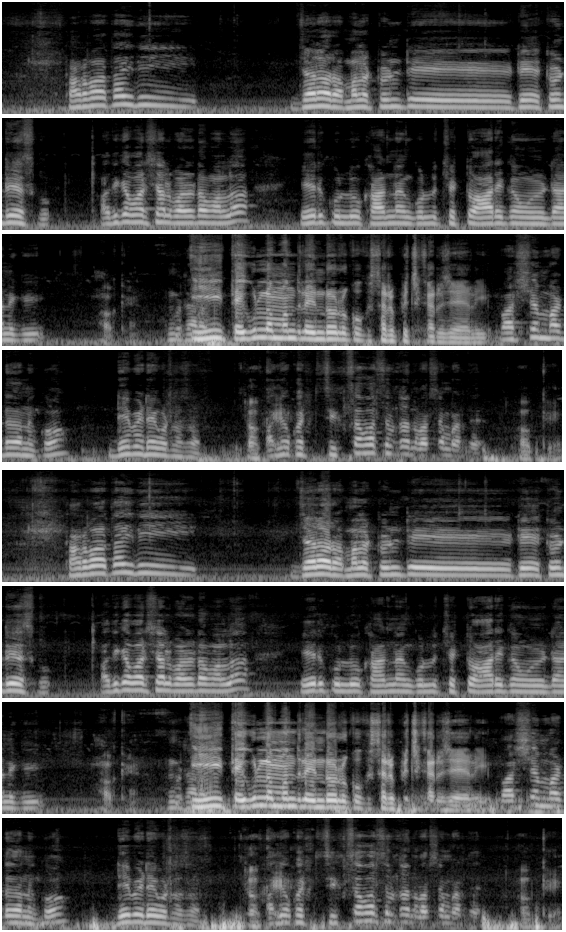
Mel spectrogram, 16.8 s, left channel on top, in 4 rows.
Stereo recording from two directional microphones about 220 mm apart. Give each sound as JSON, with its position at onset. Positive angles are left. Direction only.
{"t": 0.2, "sound": "a sound", "side_deg": 5}
{"t": 0.9, "sound": "speech", "side_deg": 5}
{"t": 2.2, "sound": "speech", "side_deg": -5}
{"t": 2.6, "sound": "a man's voice", "side_deg": 10}
{"t": 9.1, "sound": "a man's voice", "side_deg": 10}
{"t": 12.1, "sound": "speech", "side_deg": -5}
{"t": 14.4, "sound": "a man's voice", "side_deg": 10}
{"t": 14.8, "sound": "speech", "side_deg": -5}
{"t": 16.5, "sound": "a man's voice", "side_deg": 10}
